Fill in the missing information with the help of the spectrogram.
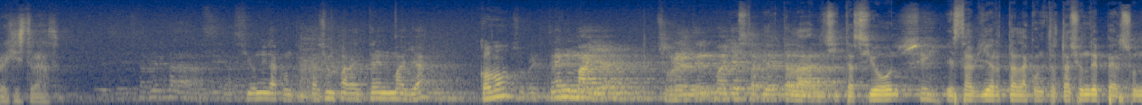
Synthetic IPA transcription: rexist̪ɾa̰ðo | e | st̪aːβje̞ɾt̪alalisit̪asjo̞nilako̞nt̪ɾat̪asjo̞mpaɾaelt̪ɾe̞nmaʝakomoso̞βɾeːlt̪ɾe̞nmaʝaso̞βɾelt̪ɾenmaʝaest̪aːβje̞ɾt̪alalisit̪asjo̞nsiest̪aːβje̞ɾt̪alako̞nt̪ɾat̪asjo̞nd̪e̞pe̞ɾso̞n

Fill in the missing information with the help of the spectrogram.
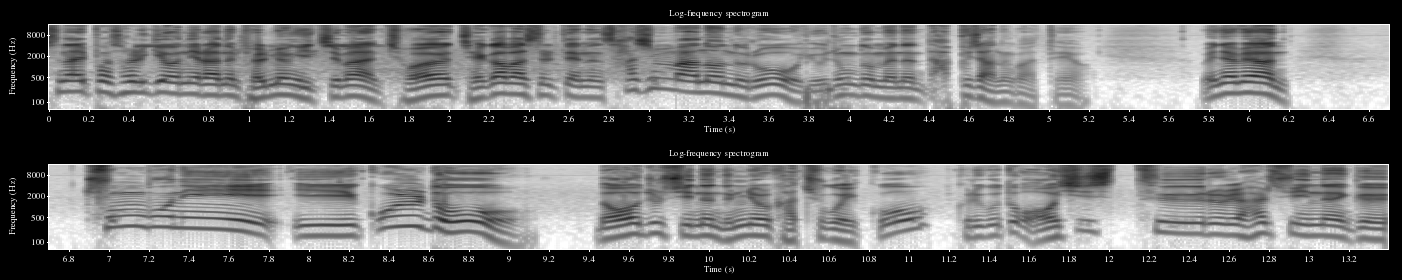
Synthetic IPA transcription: sʰɯnaipʰʌsʰʌɭɡiʌɲiɾanɯnpjʌɭmjʌŋiːt̚t͡ɕ͈imant͡ɕʌt͡ɕe̞ɡabas̬͈ɯɭt͈e̞nɯnsʰaɕʰimmanwʌnɯɾojod͡ʑoŋdomjʌnɯnːa̰p͈ɯd͡ʑia̰nɯnŋɡʌk͈atʰe̞̰jo̰ | we̞ɲamjʌn | t͡ɕʰuŋbuɲiik͈uɭdo | nʌʌd͡ʑuɭs͈uinːɯnːɯŋɲoɡɯɭkat͡ɕʰuɡoit̚k͈okɯɾiɡot͈oʌɕʰisʰɯ̥tʰɯɾɯɭɦaɭs͈uinːɯnkɯ

